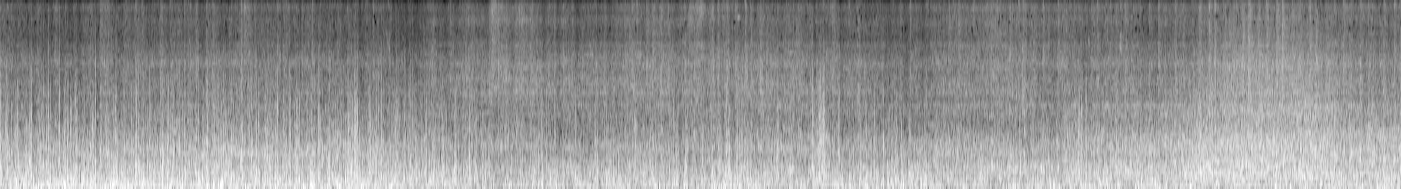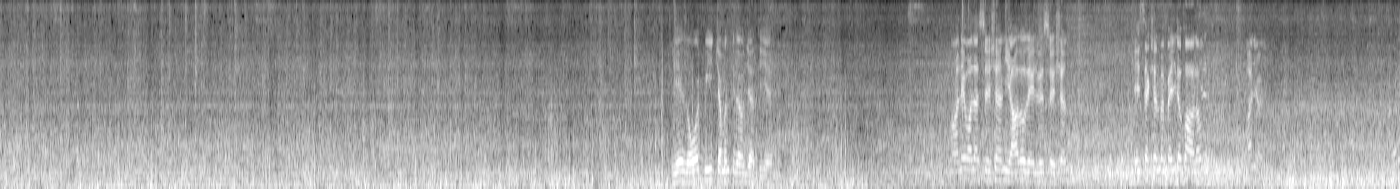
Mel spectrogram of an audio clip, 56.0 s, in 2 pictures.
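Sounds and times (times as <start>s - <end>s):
rail clatter and clicks: 0.0s - 56.0s
train wheels rumbling: 0.0s - 56.0s.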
